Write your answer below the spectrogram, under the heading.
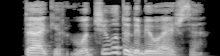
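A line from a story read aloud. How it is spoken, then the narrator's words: Weary. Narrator (Russian): устало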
